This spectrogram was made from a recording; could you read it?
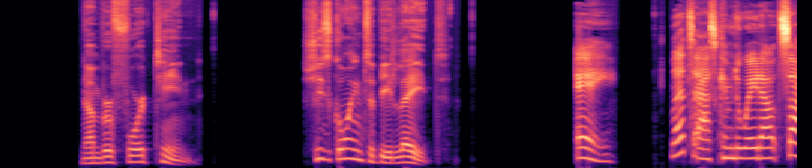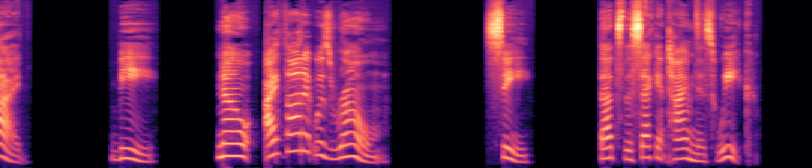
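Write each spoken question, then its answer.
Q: She's going to be late.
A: C: That's the second time this week.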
